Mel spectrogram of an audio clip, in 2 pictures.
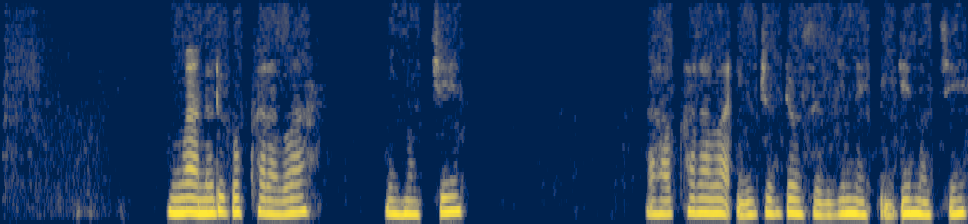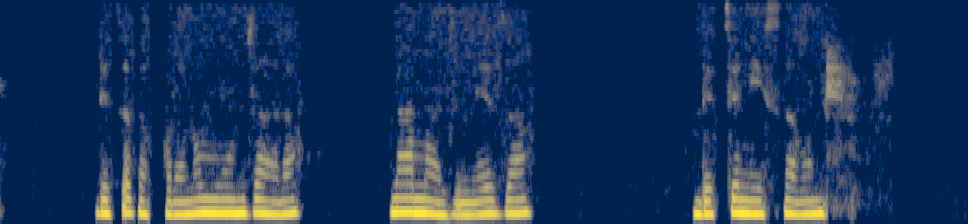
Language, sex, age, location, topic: Kinyarwanda, female, 25-35, Huye, health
